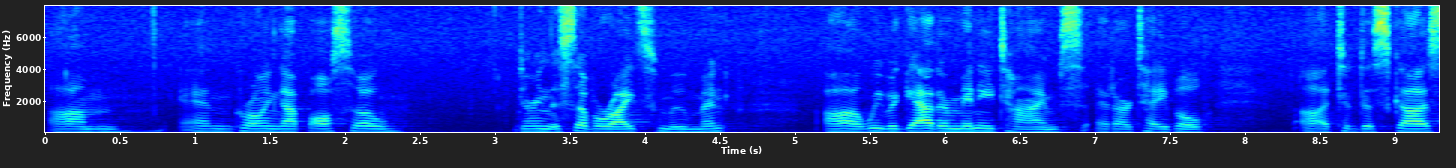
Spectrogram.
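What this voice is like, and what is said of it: Southern US accent. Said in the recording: “you can probably tell from my accent, I'm not from around here. I grew up in the Deep South”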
